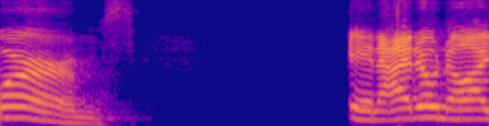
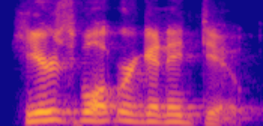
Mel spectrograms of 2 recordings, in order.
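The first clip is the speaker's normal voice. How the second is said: normal talking voice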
